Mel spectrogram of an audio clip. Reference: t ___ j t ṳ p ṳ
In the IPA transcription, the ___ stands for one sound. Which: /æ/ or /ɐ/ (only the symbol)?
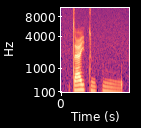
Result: æ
